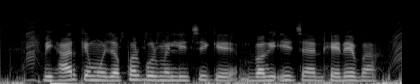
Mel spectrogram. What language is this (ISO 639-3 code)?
bho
